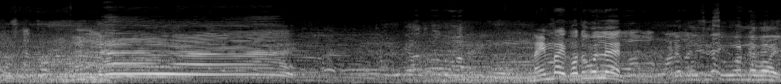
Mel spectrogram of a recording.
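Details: Sahiwal bull calf at Aftabganj market, Bangladesh, 6 August 2025: a long steady harmonic moo followed by shorter bellows, with people talking close by.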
